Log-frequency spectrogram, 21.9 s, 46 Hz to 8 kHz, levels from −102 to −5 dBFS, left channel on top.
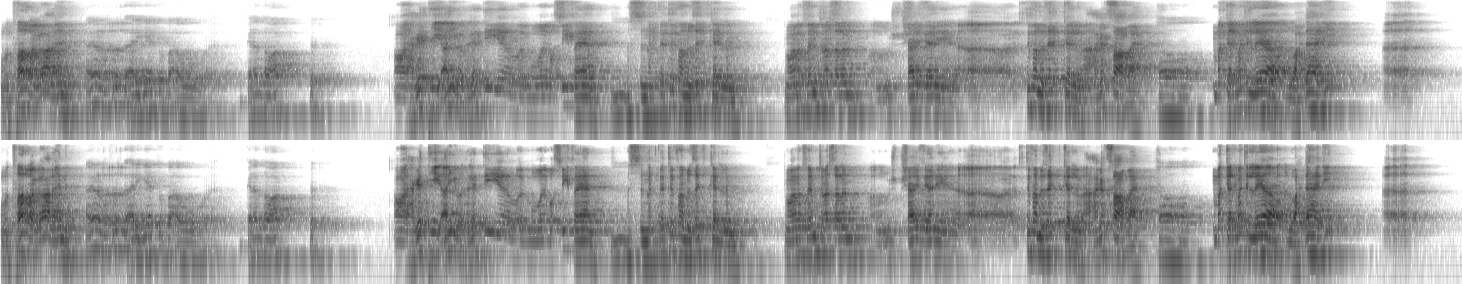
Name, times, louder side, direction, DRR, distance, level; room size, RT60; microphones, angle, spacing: voice 1, 0.0-1.0 1.7-1.8 5.9-8.9 9.4-11.1 11.8-17.1 18.2-20.0 20.7-21.1, right 3 dB, 55° right, 4 dB, 3.5 m, -33 dB
voice 2, 1.3-3.3 3.7-4.2 4.6-4.8 9.2-9.5 17.4-17.9, right 1 dB, 35° right, 1 dB, 2.7 m, -41 dB
28.5 x 20.0 x 7.4 m, 1.3 s
head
